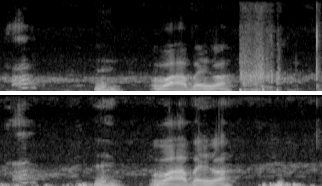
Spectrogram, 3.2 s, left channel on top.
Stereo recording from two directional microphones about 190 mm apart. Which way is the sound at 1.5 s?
30° right (ahead or behind).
